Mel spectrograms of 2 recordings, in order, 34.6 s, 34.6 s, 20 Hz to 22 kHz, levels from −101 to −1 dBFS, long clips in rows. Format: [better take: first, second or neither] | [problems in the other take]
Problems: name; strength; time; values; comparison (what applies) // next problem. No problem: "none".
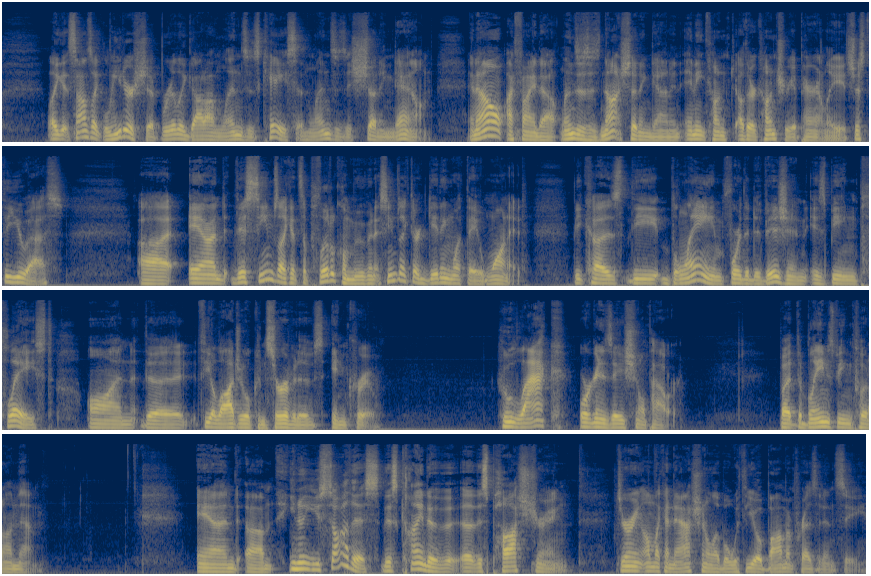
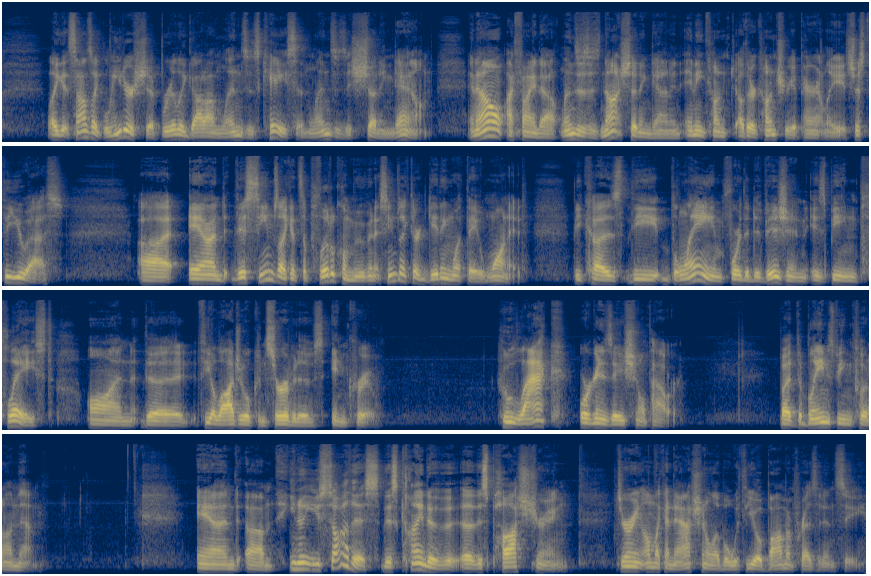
first | thin; very slightly; fading below 250 Hz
